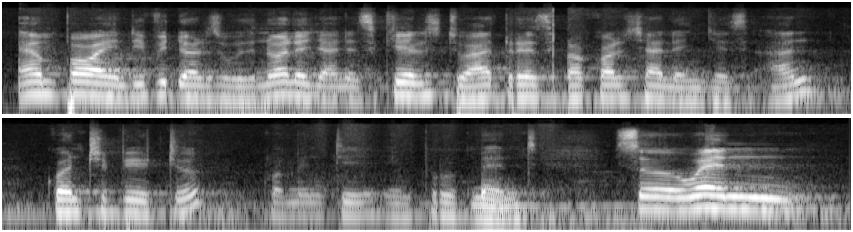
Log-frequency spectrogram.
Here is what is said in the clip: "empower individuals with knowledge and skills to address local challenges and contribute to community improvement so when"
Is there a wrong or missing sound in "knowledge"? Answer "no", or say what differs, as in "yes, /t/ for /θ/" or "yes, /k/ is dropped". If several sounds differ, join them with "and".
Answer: no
